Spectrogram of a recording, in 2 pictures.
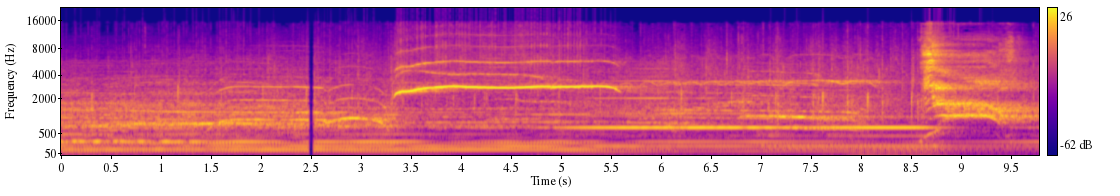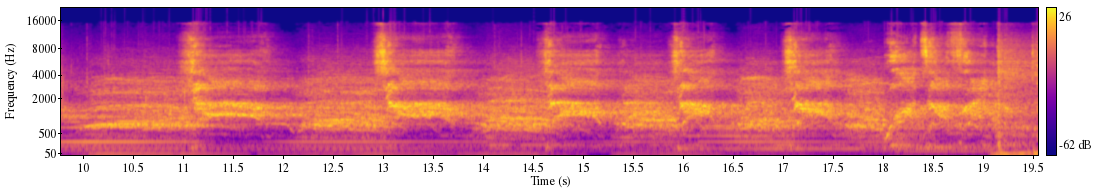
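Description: Thrash metal band live in a club hall: a held distorted guitar chord rings with a high wailing guitar line over it, then from about halfway, rhythmic shouts come in about every 0.8 seconds over the sustained chord.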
